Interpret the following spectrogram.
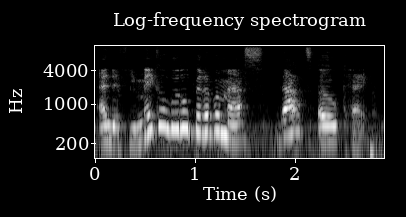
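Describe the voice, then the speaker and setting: A woman's voice: high voice, animated, brisk. A young woman playing a sweet, cheerful video game princess, explaining baking in a dainty, encouraging, instructive way. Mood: gentle, instructive. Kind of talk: in-character cooking tutorial. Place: small home kitchen, indoors. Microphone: camera a few feet away. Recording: distant mic, noticeable background noise.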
